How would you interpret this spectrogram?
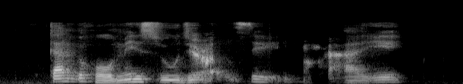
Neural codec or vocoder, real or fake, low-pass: codec, 16 kHz, 1 kbps, X-Codec, WavLM features, trained on Multilingual LibriSpeech; fake; 7.2 kHz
